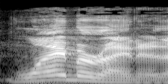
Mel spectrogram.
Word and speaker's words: Weimaraner: Weimaraner, that's it.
